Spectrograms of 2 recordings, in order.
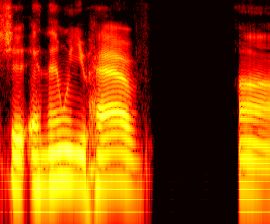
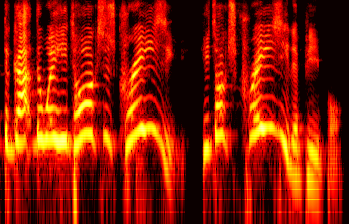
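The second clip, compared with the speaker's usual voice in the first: much higher mock voice; mock onlooker, pitched up high; imitating a bystander. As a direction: toss it off like a bystander shrugging. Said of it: "But you'd be like".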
